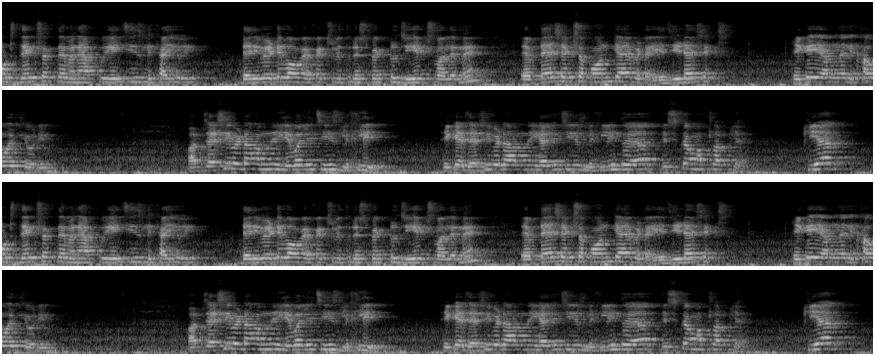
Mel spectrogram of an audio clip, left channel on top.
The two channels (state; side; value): identical; both; correlation 1.00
